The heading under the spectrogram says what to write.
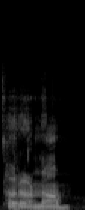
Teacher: Subdotted, it becomes retroflex because within the same word, if an n follows an r, it makes it retroflex, taranam. And the same, by the way, happens with the letter sh.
